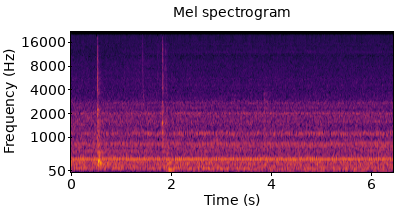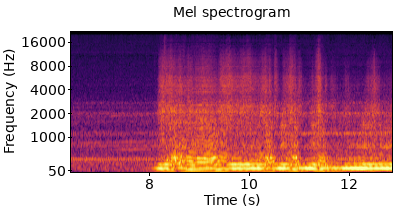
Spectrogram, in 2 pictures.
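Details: Ideal Isar HE30 boiler starting up: quiet for several seconds, then a sudden loud, steady low rumble with droning hum and heavy vibration as it fires; cause not evident.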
